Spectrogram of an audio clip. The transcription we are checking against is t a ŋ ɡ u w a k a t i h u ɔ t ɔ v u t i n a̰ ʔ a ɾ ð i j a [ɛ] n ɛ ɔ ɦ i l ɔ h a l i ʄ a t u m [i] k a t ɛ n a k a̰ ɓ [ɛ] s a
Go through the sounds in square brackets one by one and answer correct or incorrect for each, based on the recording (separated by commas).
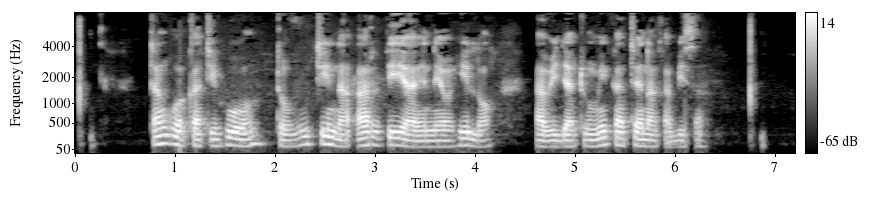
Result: correct, correct, incorrect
